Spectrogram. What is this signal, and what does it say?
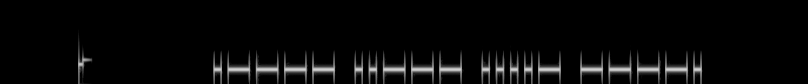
Morse code, heard as a keyed tone, about 17 wpm, 700 Hz. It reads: 1249
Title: Numbers - 4-Digit 17wpm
